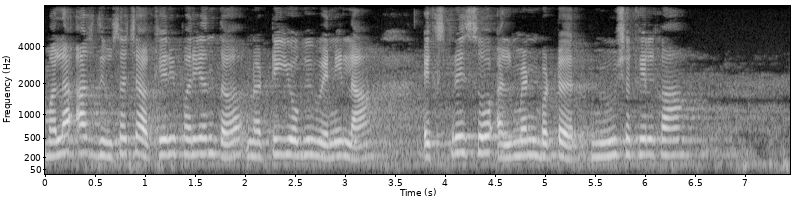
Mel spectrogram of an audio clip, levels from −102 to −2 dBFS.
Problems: constant background noise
